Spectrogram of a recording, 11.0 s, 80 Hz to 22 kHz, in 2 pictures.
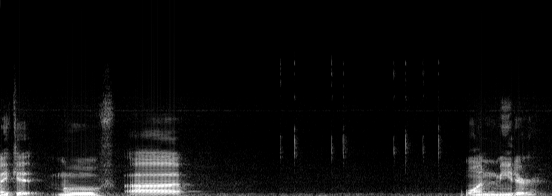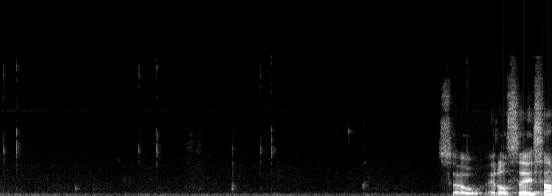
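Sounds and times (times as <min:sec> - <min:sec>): low steady hum: 0:00.0 - 0:11.0
computer mouse clicks: 0:02.8 - 0:04.5, 0:05.5 - 0:05.8, 0:06.9 - 0:07.2, 0:07.8 - 0:08.4.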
